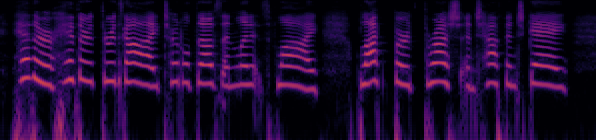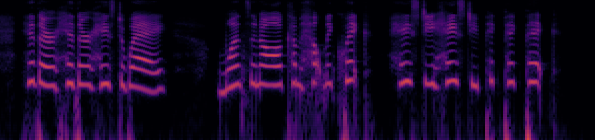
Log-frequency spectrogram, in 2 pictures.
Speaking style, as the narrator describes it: the little maiden cried out

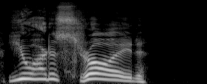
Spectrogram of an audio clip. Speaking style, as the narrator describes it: Rand shouts

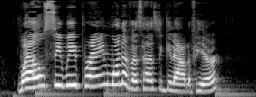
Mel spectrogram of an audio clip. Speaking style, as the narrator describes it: snapped

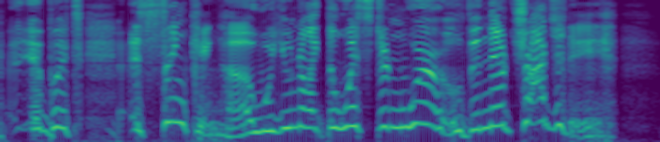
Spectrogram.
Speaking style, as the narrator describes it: Crowley tried again desperately

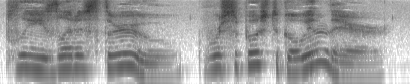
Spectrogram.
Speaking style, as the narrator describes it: Tenten pleaded to the two door guards

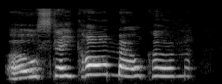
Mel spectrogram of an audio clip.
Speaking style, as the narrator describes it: shouted Mum

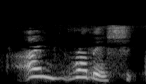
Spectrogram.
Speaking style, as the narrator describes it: croaked Ron

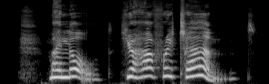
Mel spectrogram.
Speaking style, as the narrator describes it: cries

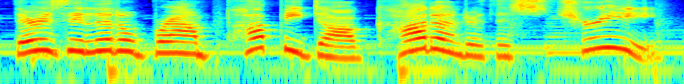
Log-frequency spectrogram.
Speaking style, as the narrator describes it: cried Millie

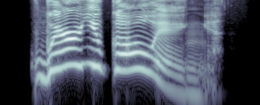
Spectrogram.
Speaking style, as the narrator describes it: I yelled

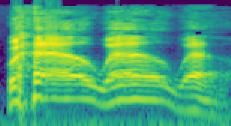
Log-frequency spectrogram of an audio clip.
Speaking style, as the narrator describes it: he sneered

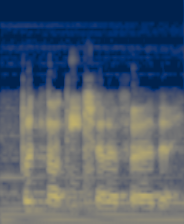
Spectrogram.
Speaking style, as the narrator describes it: said he

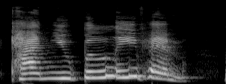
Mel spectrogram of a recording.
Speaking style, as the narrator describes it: roared Ron as one of the remaining pixies bit him painfully on the ear

